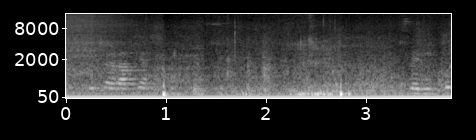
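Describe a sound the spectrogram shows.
A chair knocks and shifts as a man stands up.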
